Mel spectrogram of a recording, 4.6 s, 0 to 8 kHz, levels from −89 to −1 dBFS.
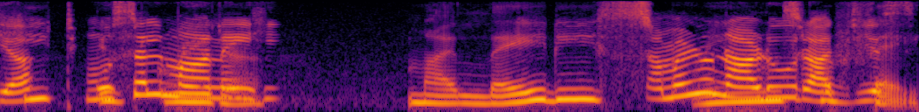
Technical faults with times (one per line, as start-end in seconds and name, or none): none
